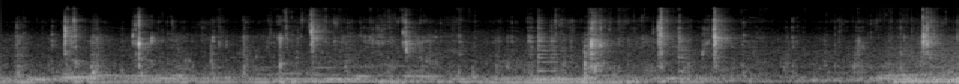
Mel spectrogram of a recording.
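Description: Wet chewing and lip-smacking of people eating fried chicken and rice with their hands: a quick, irregular run of short, moist clicks over a faint steady low hum.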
